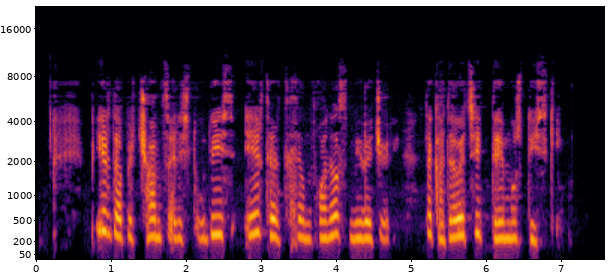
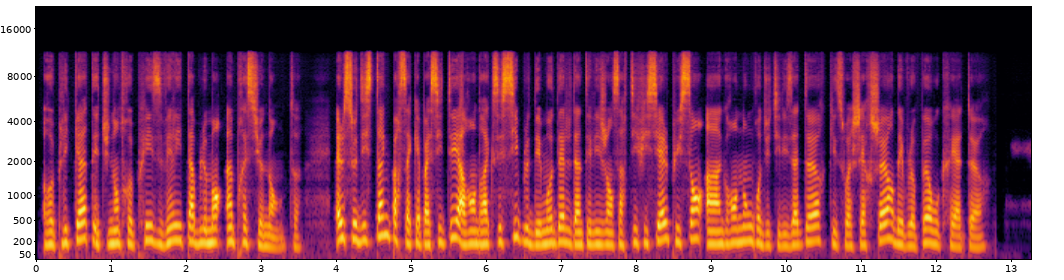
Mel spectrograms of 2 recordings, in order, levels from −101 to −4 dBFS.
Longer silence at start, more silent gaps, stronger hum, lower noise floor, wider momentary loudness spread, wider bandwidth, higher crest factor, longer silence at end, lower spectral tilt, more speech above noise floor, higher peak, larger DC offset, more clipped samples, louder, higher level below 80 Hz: first, 0.25 s vs 0.1 s; neither; neither; second, -48 dBFS vs -63 dBFS; first, 12 LU vs 9 LU; second, 9.4 kHz vs 12 kHz; about the same, 18 dB vs 18 dB; about the same, 0.6 s vs 0.65 s; second, -3 dB/octave vs -4.5 dB/octave; second, 23 dB vs 46 dB; second, -8 dBFS vs 0 dBFS; neither; neither; second, -25 LUFS vs -17 LUFS; second, -80 dBFS vs -56 dBFS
